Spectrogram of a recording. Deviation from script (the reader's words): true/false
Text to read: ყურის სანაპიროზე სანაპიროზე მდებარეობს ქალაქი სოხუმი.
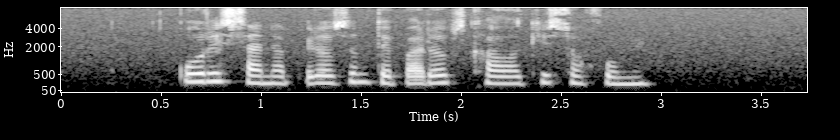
true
